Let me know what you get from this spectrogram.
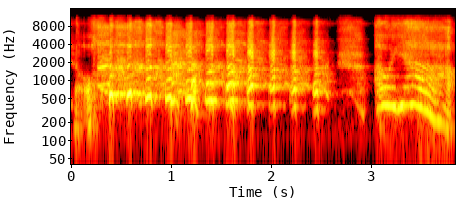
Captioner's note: laughter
